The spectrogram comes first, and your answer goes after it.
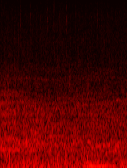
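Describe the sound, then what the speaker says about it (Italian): Steady rainfall in New Atlantis from the video game Starfield makes a continuous, moderately quiet patter and hiss. A low rumbling swell rises near the end under the even wash of drops. "Eh sì, sta piovendo a New Atlantis."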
